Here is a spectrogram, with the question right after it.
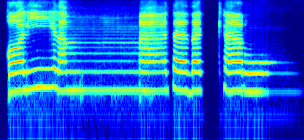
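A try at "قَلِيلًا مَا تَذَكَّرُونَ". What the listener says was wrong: Ya, ahsan barakallahu fiki, fatahullah alaik.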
